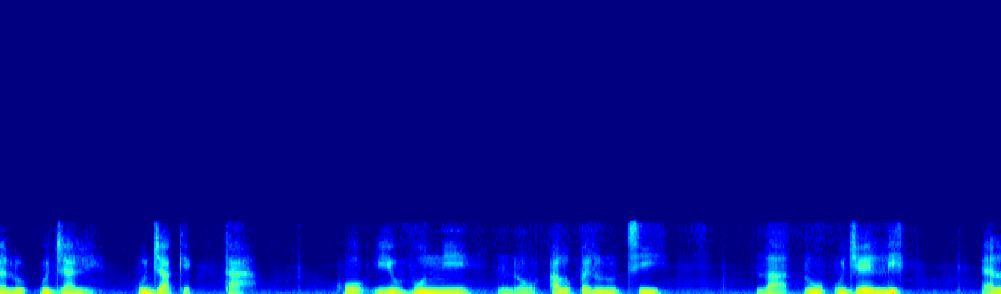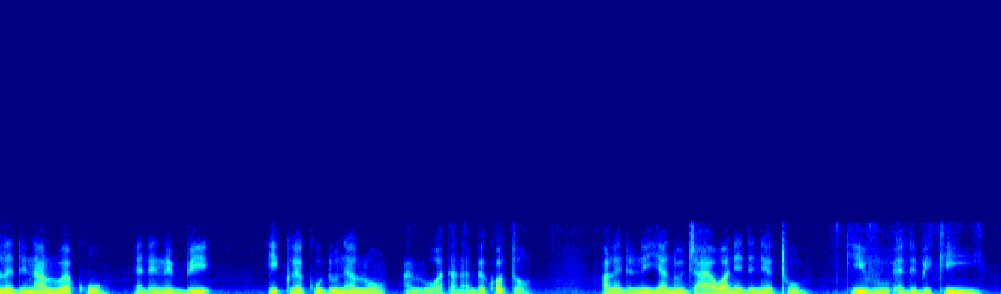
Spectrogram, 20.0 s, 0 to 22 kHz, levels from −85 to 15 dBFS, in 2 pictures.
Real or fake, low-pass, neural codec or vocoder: fake; 5.4 kHz; codec, 24 kHz, 0.5 kbps, DualCodec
